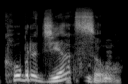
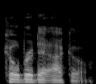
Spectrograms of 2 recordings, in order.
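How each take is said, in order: First: It is blended into one sound, 'Giasso'. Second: It is read as spelled, 'de Aco' separately. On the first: The speaker calls it right. "the figure is actually called Cobra Giasso" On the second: The speaker calls it wrong. "that's not how you pronounce it"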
